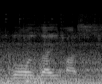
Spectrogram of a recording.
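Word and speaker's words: ございます: pagi itu tulisannya ohayo punya itu di akhir kalimat tidak dilafalkan jadi gozaimasu dibaca gozaimasu Itulah salah satu kalau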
